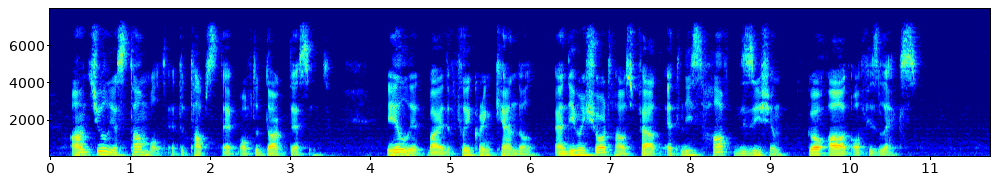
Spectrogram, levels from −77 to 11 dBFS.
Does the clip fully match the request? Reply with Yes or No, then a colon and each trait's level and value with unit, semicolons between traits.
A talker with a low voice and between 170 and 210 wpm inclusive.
No: low, 110 Hz; average, 160 wpm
